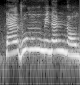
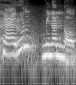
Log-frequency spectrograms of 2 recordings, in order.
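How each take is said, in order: First: The n sound merges into the following m. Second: The n sound is kept separate from the m. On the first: "जोड़ के पढ़ेंगे" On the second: "अगर हम अलग पढ़ते हैं"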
